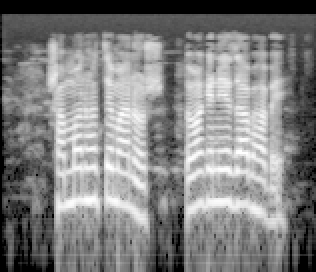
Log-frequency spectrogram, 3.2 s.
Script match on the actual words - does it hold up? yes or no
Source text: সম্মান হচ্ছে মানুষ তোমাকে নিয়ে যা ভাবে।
yes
